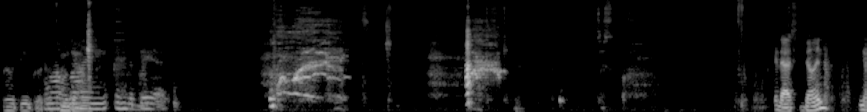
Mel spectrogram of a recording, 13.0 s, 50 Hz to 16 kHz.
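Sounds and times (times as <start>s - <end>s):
person laughing wheezily: 4.0s - 5.4s, 7.0s - 7.7s.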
